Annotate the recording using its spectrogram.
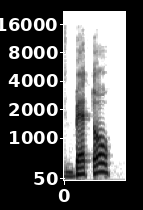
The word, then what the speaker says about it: Beto: Uh, uh, but just want to correct uh, for those that kind of hard hard to pronounce my name is Beto, not Beto. Beto.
